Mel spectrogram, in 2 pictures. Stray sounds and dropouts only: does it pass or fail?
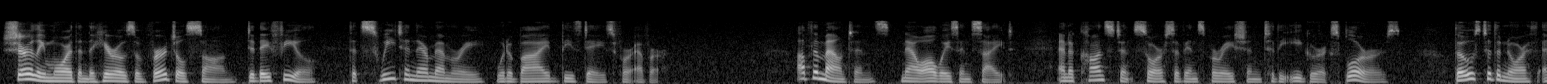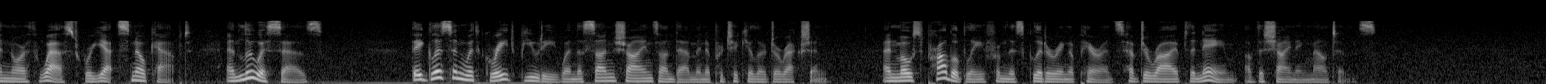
pass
